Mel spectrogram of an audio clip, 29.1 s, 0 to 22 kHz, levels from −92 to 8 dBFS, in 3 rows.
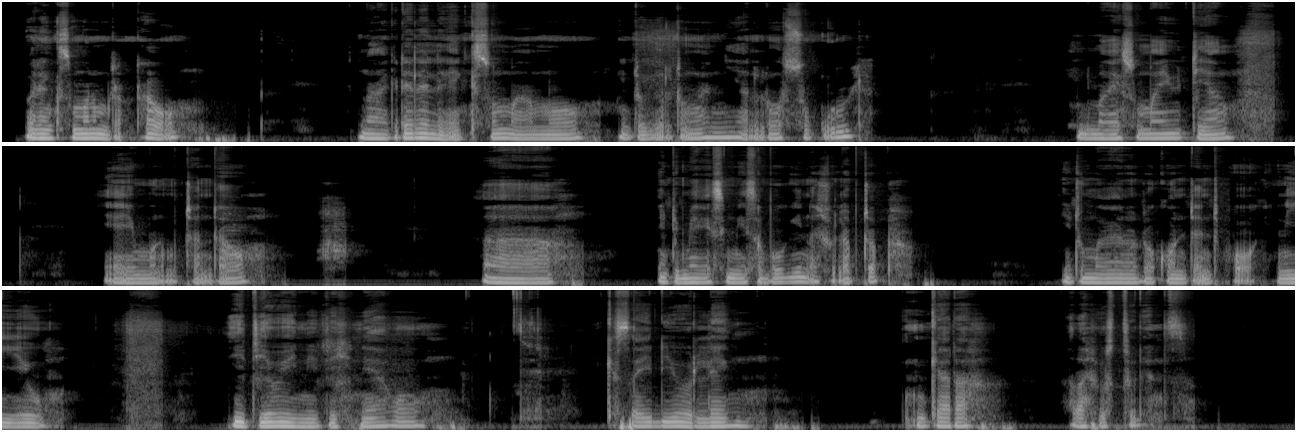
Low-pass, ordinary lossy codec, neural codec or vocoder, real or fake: none; none; none; real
